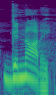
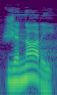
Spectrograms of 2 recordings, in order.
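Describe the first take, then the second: First: The name begins with a hard g sound. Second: The name begins with a soft zh sound. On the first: "so it could be a hard g" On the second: "it's pronounced with a soft zh"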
